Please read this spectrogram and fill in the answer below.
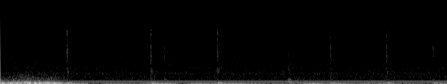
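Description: Pen stylus tapping and scratching on a tablet screen during handwriting: light, irregular clicks about once or twice a second, over a steady low electrical hum, with a brief low rumble at the start.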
